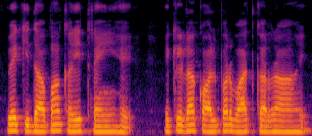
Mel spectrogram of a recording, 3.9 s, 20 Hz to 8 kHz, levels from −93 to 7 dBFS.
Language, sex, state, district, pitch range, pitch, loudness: Hindi, male, Uttar Pradesh, Etah, 125-140 Hz, 130 Hz, -15 LUFS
